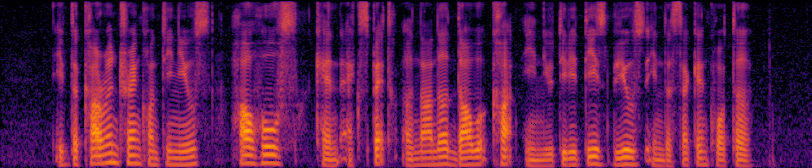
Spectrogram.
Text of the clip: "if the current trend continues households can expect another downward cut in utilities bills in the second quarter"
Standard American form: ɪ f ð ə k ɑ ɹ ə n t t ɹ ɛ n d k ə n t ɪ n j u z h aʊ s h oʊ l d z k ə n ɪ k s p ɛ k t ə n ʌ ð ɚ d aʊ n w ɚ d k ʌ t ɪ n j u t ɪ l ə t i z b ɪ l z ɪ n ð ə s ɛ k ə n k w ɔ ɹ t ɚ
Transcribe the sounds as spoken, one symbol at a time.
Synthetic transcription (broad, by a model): ɪ f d ə k ɑ ɹ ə n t t ɹ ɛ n k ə n t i n j u s h aʊ h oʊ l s k ə n ɪ k s p ɛ k t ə n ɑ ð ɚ d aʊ w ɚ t k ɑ t ɪ n j u t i l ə t i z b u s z ɪ n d ə s ɛ k ə n k w ɔ t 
